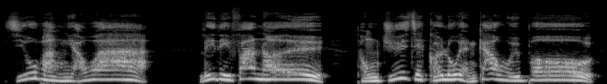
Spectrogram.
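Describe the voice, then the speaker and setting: Raspy, slow-bellowing deaf old village official. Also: medium pitch, voice pushed up. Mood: fervent shouting. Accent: Cantonese. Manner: slow, loud bellowing of someone hard of hearing. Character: deaf, muddled old village party secretary, male, revolutionary zealot.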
